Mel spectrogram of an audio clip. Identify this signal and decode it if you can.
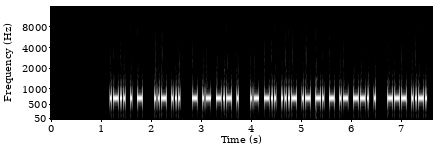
Morse code, heard as a keyed tone, about 34 wpm, 700 Hz. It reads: LET US TAKE ADVANTAGE OF
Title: Sentences from Top 1000 Words - Review Part 6 - 35wpm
